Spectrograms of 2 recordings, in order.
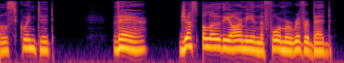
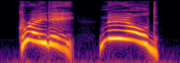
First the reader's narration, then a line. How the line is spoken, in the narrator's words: Perrin bellowed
